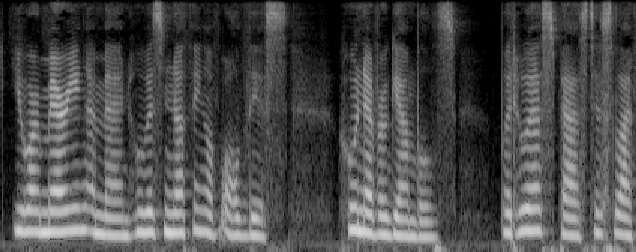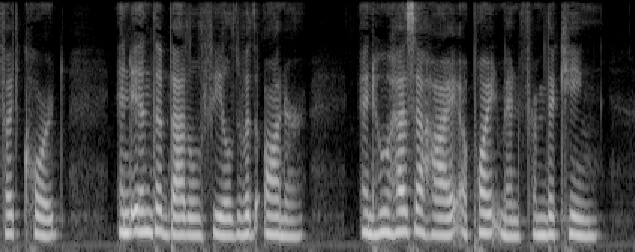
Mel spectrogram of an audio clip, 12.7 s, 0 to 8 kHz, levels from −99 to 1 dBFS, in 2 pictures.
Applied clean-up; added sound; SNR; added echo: none; none; none; none.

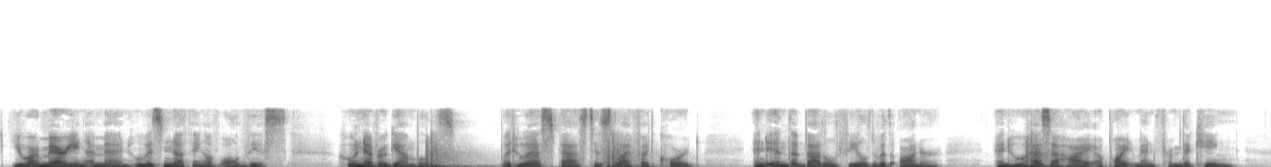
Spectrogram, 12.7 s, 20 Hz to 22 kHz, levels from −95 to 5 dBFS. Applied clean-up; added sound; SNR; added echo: none; Boom; 8 dB; none.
